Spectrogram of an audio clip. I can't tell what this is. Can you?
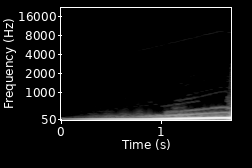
reverse bass
just a reversed 808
